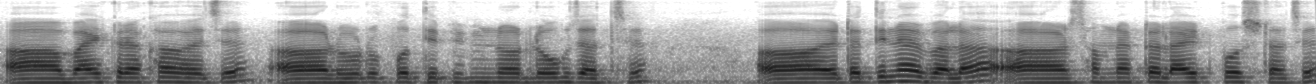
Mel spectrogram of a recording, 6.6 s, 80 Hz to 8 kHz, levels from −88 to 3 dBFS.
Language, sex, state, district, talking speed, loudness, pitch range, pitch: Bengali, male, West Bengal, Paschim Medinipur, 190 wpm, -14 LUFS, 150-165 Hz, 155 Hz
